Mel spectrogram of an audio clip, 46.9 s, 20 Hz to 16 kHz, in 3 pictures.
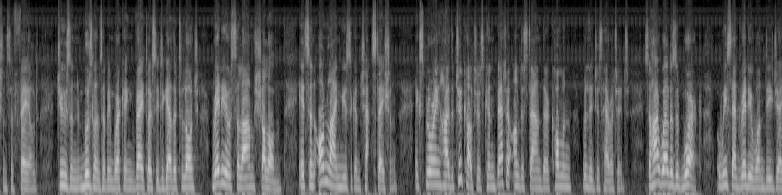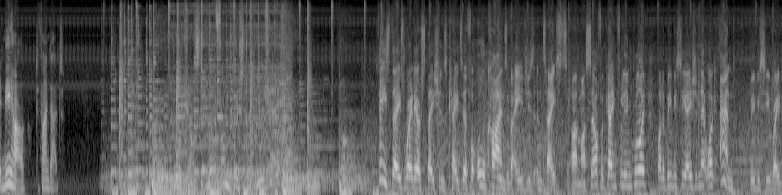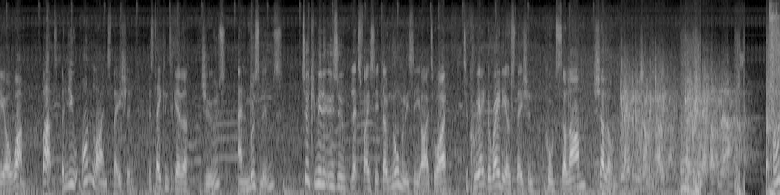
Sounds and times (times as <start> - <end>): Speech: 0.0 - 17.0, 23.2 - 46.2
Music: 17.6 - 44.9.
